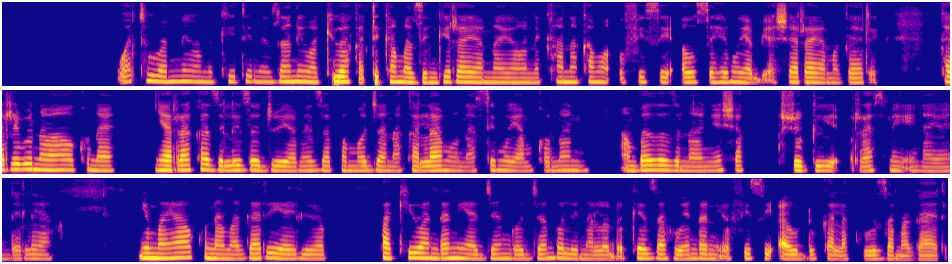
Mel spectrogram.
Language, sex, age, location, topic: Swahili, female, 25-35, Nairobi, finance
